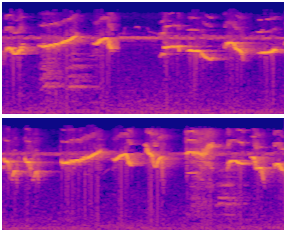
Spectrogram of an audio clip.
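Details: Wild-caught White-rumped Shama singing loud, rich whistled phrases with sweeping rising and falling notes and rapid flourishes, repeated in bursts with brief pauses, over a steady thin high whistle.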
